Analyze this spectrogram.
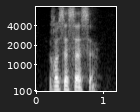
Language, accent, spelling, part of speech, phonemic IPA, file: French, France, ressassasses, verb, /ʁə.sa.sas/, LL-Q150 (fra)-ressassasses.wav
- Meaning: second-person singular imperfect subjunctive of ressasser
